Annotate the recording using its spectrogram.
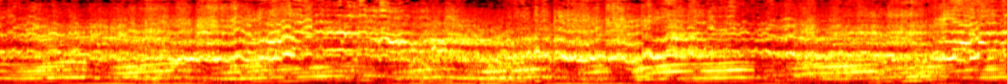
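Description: Tyres screech on asphalt.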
